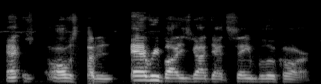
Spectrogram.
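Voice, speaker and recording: A man's voice: a little high, brisk, sharp tone. A man hosting a podcast, asking questions in an informal, plainspoken, conversational way. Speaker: podcast host. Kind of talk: conversational interviewing.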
